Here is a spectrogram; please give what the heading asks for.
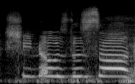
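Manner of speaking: tearful mariachis. Retold or imitated. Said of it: "'cause they were like".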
